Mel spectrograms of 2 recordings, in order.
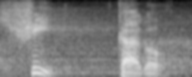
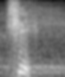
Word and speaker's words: Chicago: Once I was listening to him on television talking about the great city, our great city of Chicago, and he said, you don't pronounce it Chicago, it's chi, like chick, you know, or like chicken, Chicago. And ever since then, I try to remember to pronounce the name correctly, Chicago.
